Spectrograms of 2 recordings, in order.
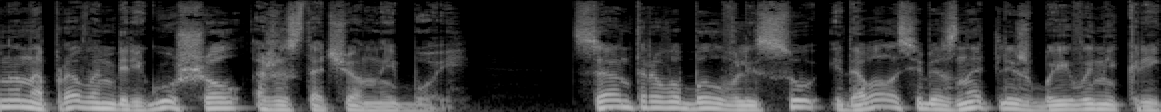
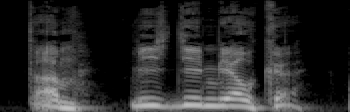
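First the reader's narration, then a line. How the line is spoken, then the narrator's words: Breathed out. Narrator (Russian): выдохнул паромщик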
